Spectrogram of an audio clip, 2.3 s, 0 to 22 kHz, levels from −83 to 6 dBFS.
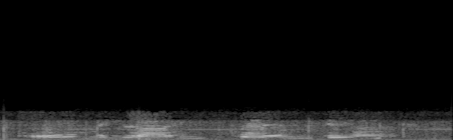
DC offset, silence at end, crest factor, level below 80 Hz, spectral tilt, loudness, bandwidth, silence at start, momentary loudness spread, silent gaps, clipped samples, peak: under 0.1%; 0 s; 18 dB; -60 dBFS; -2 dB/octave; -30 LUFS; 5.2 kHz; 0 s; 6 LU; none; under 0.1%; -12 dBFS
